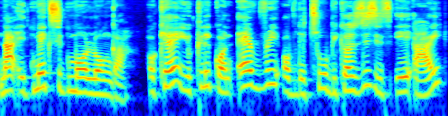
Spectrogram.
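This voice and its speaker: A woman's voice: mid-range voice, a little fast, a little mellow. Woman giving a casual step-by-step tutorial. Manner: instructional, often checks in with okay and right. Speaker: tutorial host.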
